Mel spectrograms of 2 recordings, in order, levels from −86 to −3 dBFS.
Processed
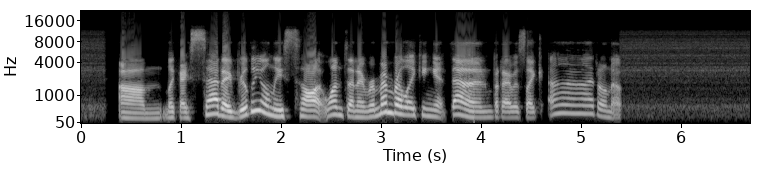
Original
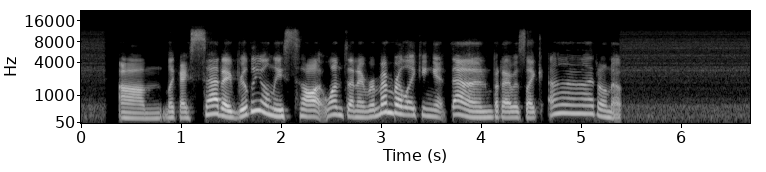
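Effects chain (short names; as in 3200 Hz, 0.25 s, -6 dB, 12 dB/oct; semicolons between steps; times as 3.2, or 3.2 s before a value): hard clip -15.5 dBFS, distortion -18 dB; HPF 310 Hz 6 dB/oct, from 3.93 s 750 Hz; gain +4.5 dB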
